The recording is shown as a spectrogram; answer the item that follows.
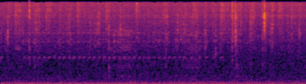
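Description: Faint rustling and soft small ticks of a paper spiral being rolled up tightly by hand into a rolled paper flower, with one slightly louder tick near the end.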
